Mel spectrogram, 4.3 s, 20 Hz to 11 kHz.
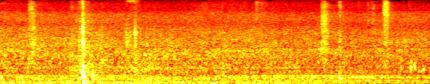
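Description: Steady mechanical hum of a parking garage, with one sharp click about a second in as the Tesla Model 3's flush door handle is pressed and the door unlatches, followed by a few faint knocks as someone gets into the car.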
